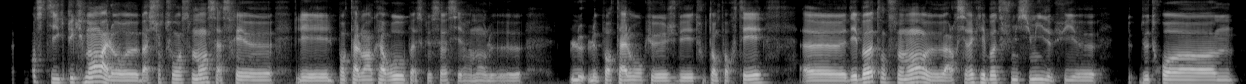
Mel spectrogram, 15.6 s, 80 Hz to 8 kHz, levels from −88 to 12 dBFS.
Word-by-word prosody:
Heu, - - -30
je - - -49
pense 185 0 -4
typiquement, 150 +5 +2
alors, 115 -4 +5
heu, 110 -1 +2
ben, - - -1
surtout 140 -1 -6
en 130 - 0
ce 130 +1 -6
moment, 145 +4 +3
ça 155 -3 -4
serait, 125 -2 -1
heu, 115 0 0 0.3
les 110 0 +1
le 110 0 -7
pantalon 120 -1 0
à 120 - 0
carreaux 125 +2 +3
parce - - -7
que 105 - -9
ça, 115 +2 -5
c'est 110 -2 -6
vraiment 105 +1 -6
le, 100 0 -5
heu, 105 +4 -5 0.6
le 115 0 0
le 110 -1 -4
pantalon 115 +1 +1
que 105 -3 0
je 105 0 -8
vais 105 0 0
tout - - -16
le - - -22
temps 115 -3 -1
porter, 130 +5 +1 0.5
heu, 110 0 +3
des 125 +2 +4
bottes 160 +5 +5
en 145 - -3
ce 145 -1 -8
moment, 150 +5 +4
heu, 110 -2 0
alors 105 - -2
c'est 140 - -3
vrai 140 +1 +1
que 145 - -13
les 140 - +4
bottes 130 0 -1
je 130 -1 -7
m'y 120 - -1
suis 120 +2 -3
mis 130 0 +1
depuis, 115 0 -6
heu, 110 -1 -3 0.4
de - - -21
deux-trois, 120 -1 +2
hem, 120 0 -5
120 Hz, 225 wpm, -21 LUFS, 110-130 Hz, 0.6 s, alors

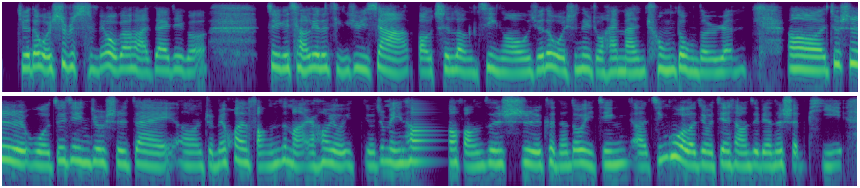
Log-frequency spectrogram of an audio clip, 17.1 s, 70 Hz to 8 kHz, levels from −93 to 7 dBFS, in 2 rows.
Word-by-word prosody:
觉 245 -1 +3
得 270 0 +5
我 230 - +5
是 230 +6 +1
不 265 - +1
是 235 -2 -4
没 240 +4 -5
有 275 - +5
办 240 0 +1
法 205 -5 -2
在 220 +2 -1
这 230 +1 -4
个 205 0 -6 0.6
这 260 -2 0
个 240 - +3
强 245 -3 +1
烈 255 - +6
的 245 0 +2
情 215 -2 -8
绪 245 0 -1
下 205 -3 0
保 205 -1 -2
持 235 - -1
冷 220 -3 -1
静 210 +2 -3
啊， 195 -1 -2
我 200 - -1
觉 225 +3 +1
得 275 - +5
我 225 -5 +3
是 200 - -8
那 235 0 0
种 205 -1 -3
还 205 +2 -3
蛮 200 -1 -1
冲 225 0 0
动 230 -4 +3
的 195 0 -2
人。 205 +3 -4 0.4
呃， 230 -2 +5
就 300 +8 +1
是 280 -6 +5
我 215 -2 -1
最 265 +7 -2
近 260 -1 0
就 245 0 0
是 225 0 -2
在， 200 -3 -2
呃， 205 -1 -5
准 205 0 -6
备 225 - -1
换 245 0 0
房 205 +1 -4
子 270 - -2
嘛， 205 -6 -3
然 200 - -5
后 250 - 0
有 215 -3 +1 0.2
有 210 -1 -5
这 260 - -7
么 250 - -1
一 230 0 +1
套 255 +1 0 0.3
房 200 -1 -2
子 225 +1 0
是 220 -1 +1
可 245 +4 -1
能 200 -1 -4
都 235 +2 +2
已 220 - -1
经 220 +3 -2
呃， 200 0 -3
经 280 +9 -4
过 325 -4 +6
了 215 -3 +5
这 220 - -1
个 205 - 0
建 220 +2 0
商 205 -2 -2
这 215 - +1
边 205 -1 -2
的 220 - +1
审 200 -2 -3
批。 205 +2 -10
220 Hz, 295 characters per minute, -23 LUFS, 205-245 Hz, 0.6 s, 烈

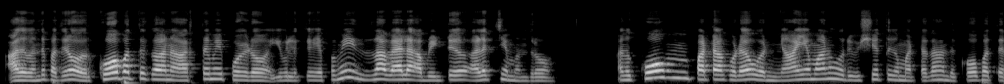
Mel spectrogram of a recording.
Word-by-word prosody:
அது 185 +1 +4
வந்து 190 +5 -6
பாத்தீங்கன்னா 200 +1 +2
ஒரு 175 - -7
கோபத்துக்கான 265 -5 +5 0.2
அர்த்தமே 250 +7 -4
போயிடும். 185 -3 -2
"இவளுக்கு 185 +1 -10
எப்பவுமே 235 - -4
இது 225 -5 -9
தான் 235 -2 +5
வேலை." 220 0 +6
அப்படின்னு 190 +2 -5 0.2
அலட்சியம் 215 -1 -4
வந்துரும். 170 -1 -10 0.7
அந்தக் 205 0 -6
கோவம்பட்டா 290 -8 +4
கூட 205 0 0 0.2
ஒரு 195 -1 -2
நியாயமான 235 +6 +1
ஒரு 200 -3 -8
விஷயத்துக்கு 220 0 -7
மட்டும் 175 +1 -9
தான் 215 0 -3
அந்தக் 175 -3 -13
கோபத்தை 195 -1 -4
210 Hz, 155 wpm, -21 LUFS, 190-235 Hz, 0.7 s, வேலை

